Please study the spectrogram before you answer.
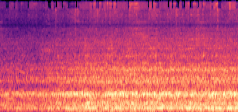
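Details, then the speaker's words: Car on lift in fifth gear with wheel spinning: opposite side quiet, this side gives a steady low metal-on-metal rumbling drone building with speed; worn driver's-side left wheel bearing growling. "o barulho de ferro com ferro. Tá escutando? Pegou a visão? Rolamento esquerdo do motorista."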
